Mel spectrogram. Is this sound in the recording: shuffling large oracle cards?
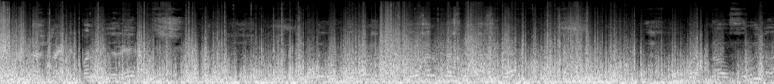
no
